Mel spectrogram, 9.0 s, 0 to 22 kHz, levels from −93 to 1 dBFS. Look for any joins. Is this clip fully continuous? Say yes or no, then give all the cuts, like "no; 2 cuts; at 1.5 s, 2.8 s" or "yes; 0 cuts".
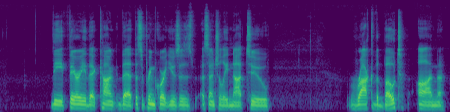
yes; 0 cuts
